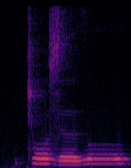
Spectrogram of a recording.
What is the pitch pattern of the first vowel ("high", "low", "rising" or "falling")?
high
